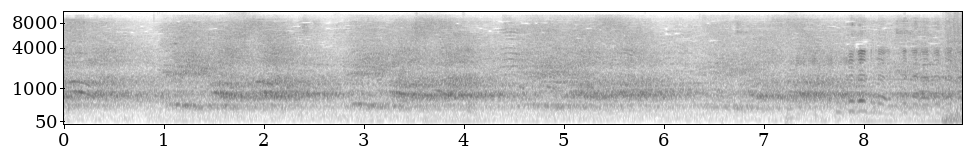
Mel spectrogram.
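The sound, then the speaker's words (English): A large stadium crowd of Cowboys fans chants "Eagles suck" in unison after the Cowboys beat the Eagles, a loud, sustained roar of many voices rising and falling in a steady rhythmic cadence throughout, with no single voice standing out. “Stop the Eagles suck chants.”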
